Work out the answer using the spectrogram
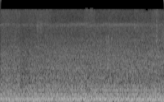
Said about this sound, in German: Und jetzt hört man auch den Motor, so ein bisschen die Turbine, die Maschine der MS Drotten von Hansa-Linien. Und wir haben gerade am Überseehafen in Rostock abgelegt und bewegen uns jetzt langsam, aber sicher Richtung Ostsee.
